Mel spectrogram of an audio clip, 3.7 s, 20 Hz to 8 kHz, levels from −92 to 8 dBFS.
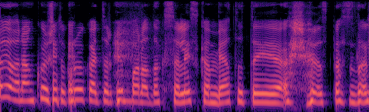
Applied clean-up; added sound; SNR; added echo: none; none; none; none.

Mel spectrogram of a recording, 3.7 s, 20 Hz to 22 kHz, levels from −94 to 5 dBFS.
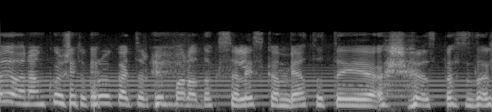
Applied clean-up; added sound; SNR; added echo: none; Trumpet; 14 dB; none.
